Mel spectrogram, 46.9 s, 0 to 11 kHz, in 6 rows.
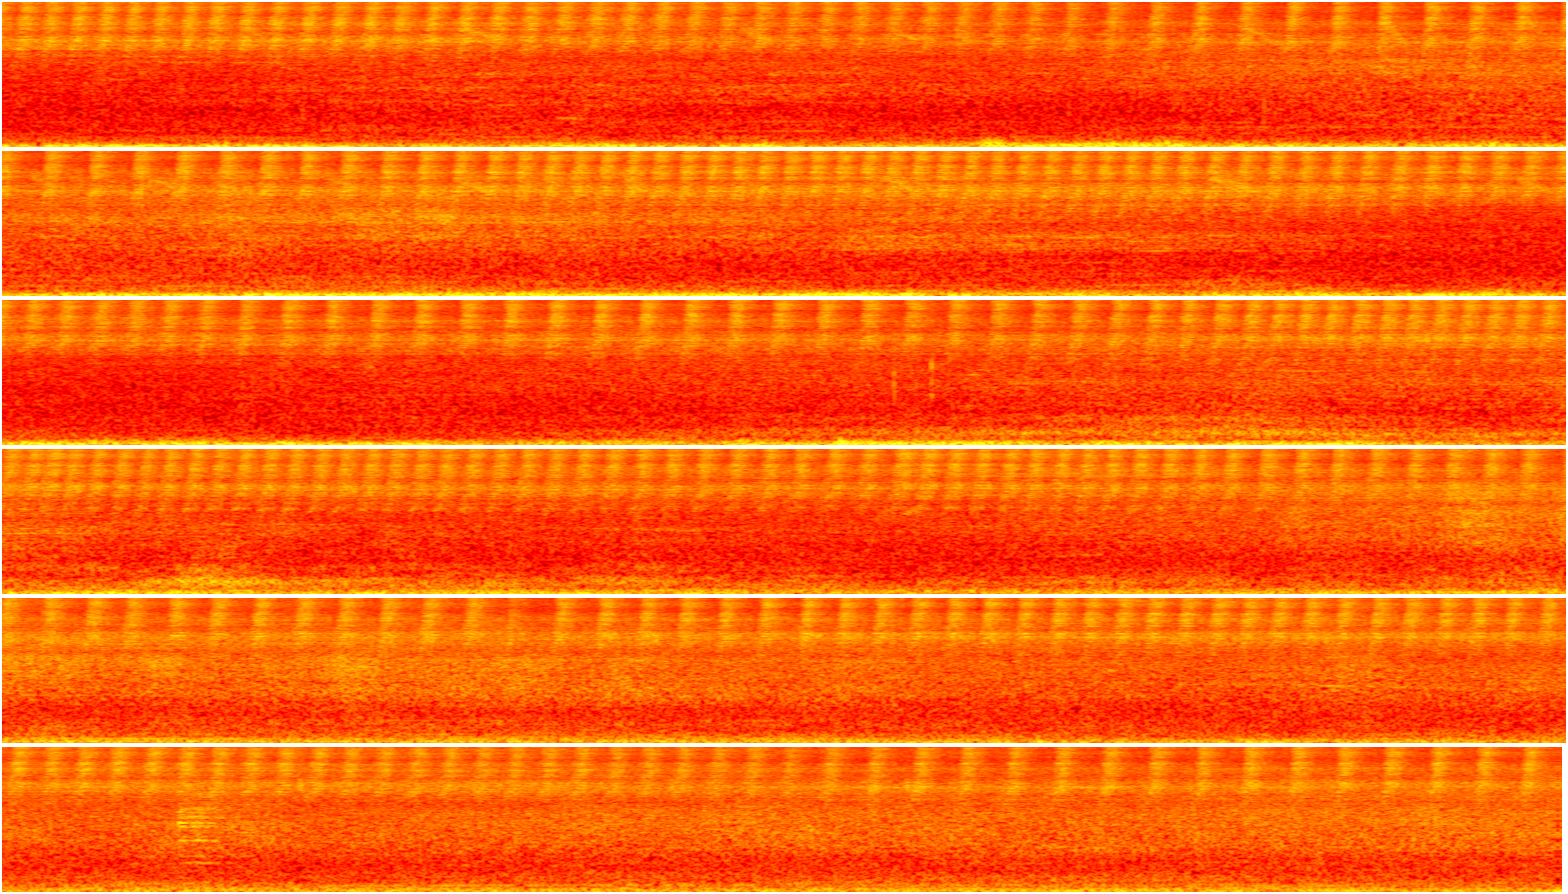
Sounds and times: Cicadas sound 0:00.0 - 0:46.9
Traffic Sound 0:17.8 - 0:46.9

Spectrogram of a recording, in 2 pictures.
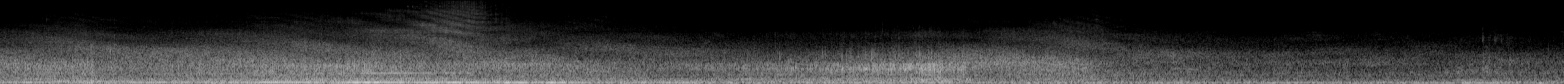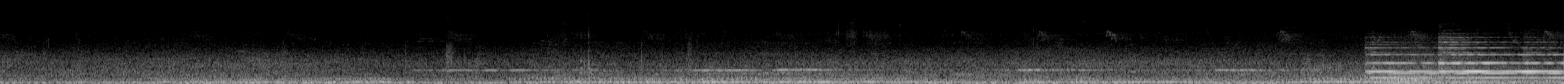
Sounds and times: traffic 0:00.0 - 0:31.2
trams 0:13.8 - 0:31.2
Church bells 0:29.2 - 0:31.2

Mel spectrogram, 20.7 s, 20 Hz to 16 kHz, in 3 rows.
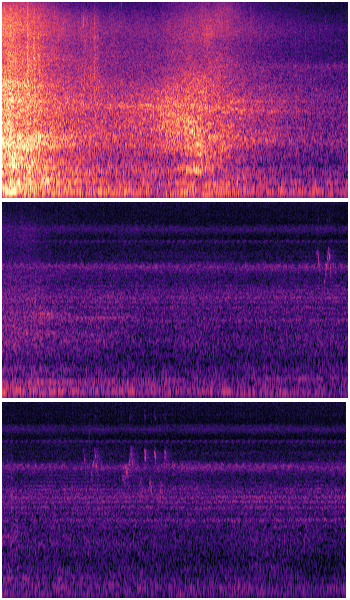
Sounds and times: Traffic Sound 0:00.0 - 0:10.3
Cicadas sound 0:00.0 - 0:20.7

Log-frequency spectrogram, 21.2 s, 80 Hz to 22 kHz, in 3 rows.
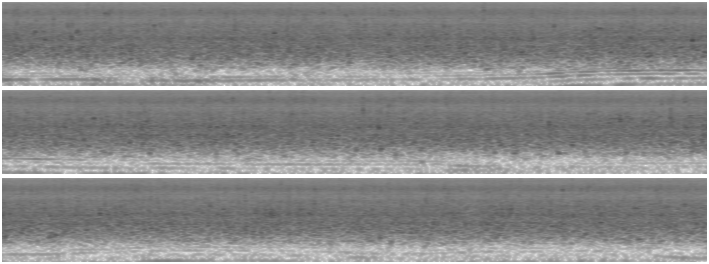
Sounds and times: water streams 0:00.0 - 0:21.1

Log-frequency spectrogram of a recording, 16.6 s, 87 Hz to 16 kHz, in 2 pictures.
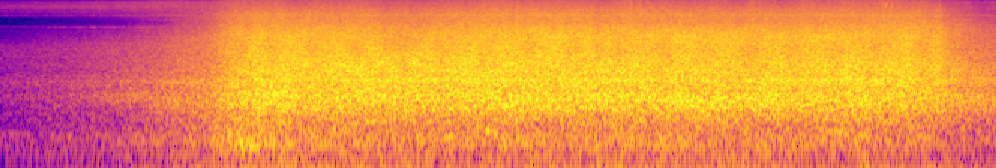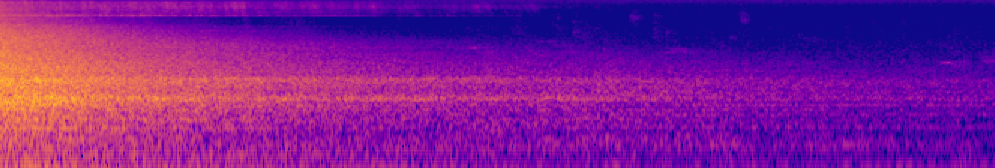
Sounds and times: high speed train passing-by 0:00.0 - 0:12.0

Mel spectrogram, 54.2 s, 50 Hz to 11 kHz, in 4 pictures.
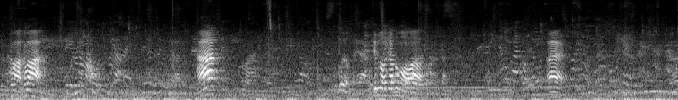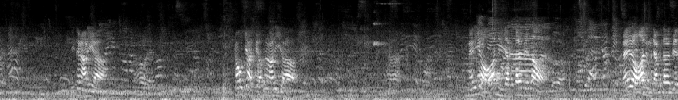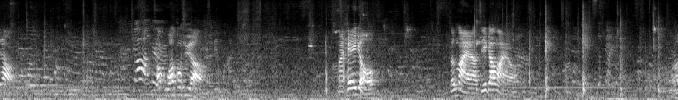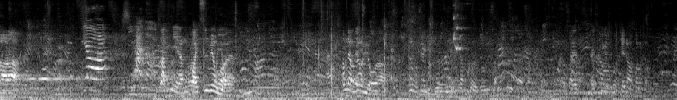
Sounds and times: group of students gathered noisy conversation 0:00.0 - 0:54.2

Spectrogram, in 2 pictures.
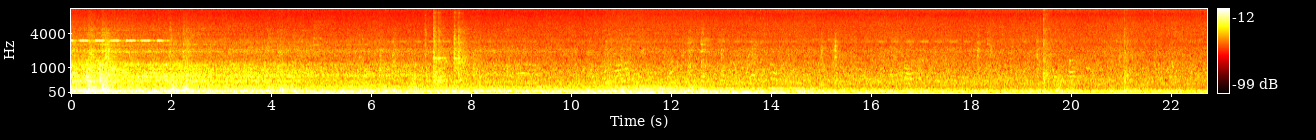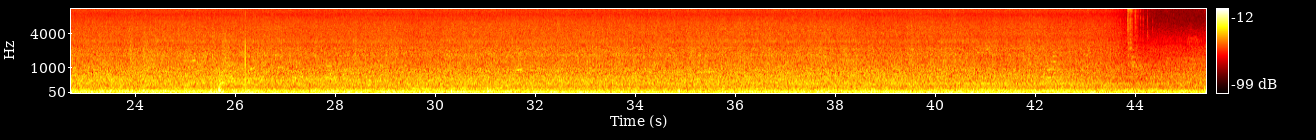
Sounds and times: Freight Train Rolling Past 0:00.0 - 0:29.1
sprinklers that spray the tracks 0:00.0 - 0:44.2

